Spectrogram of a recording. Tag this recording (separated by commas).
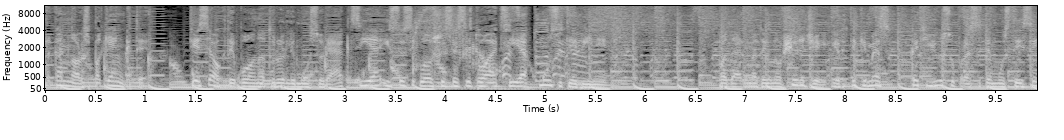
Speech, Music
